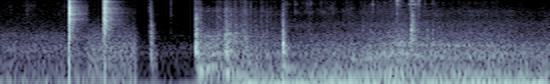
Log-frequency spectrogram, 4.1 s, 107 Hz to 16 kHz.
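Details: Triumph Spitfire 1500 after setting distributor points gap to 0.38 per manual: a couple of sharp clicks, then fires first try and settles into a steady low rumble with no hesitation; normal start after fix.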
